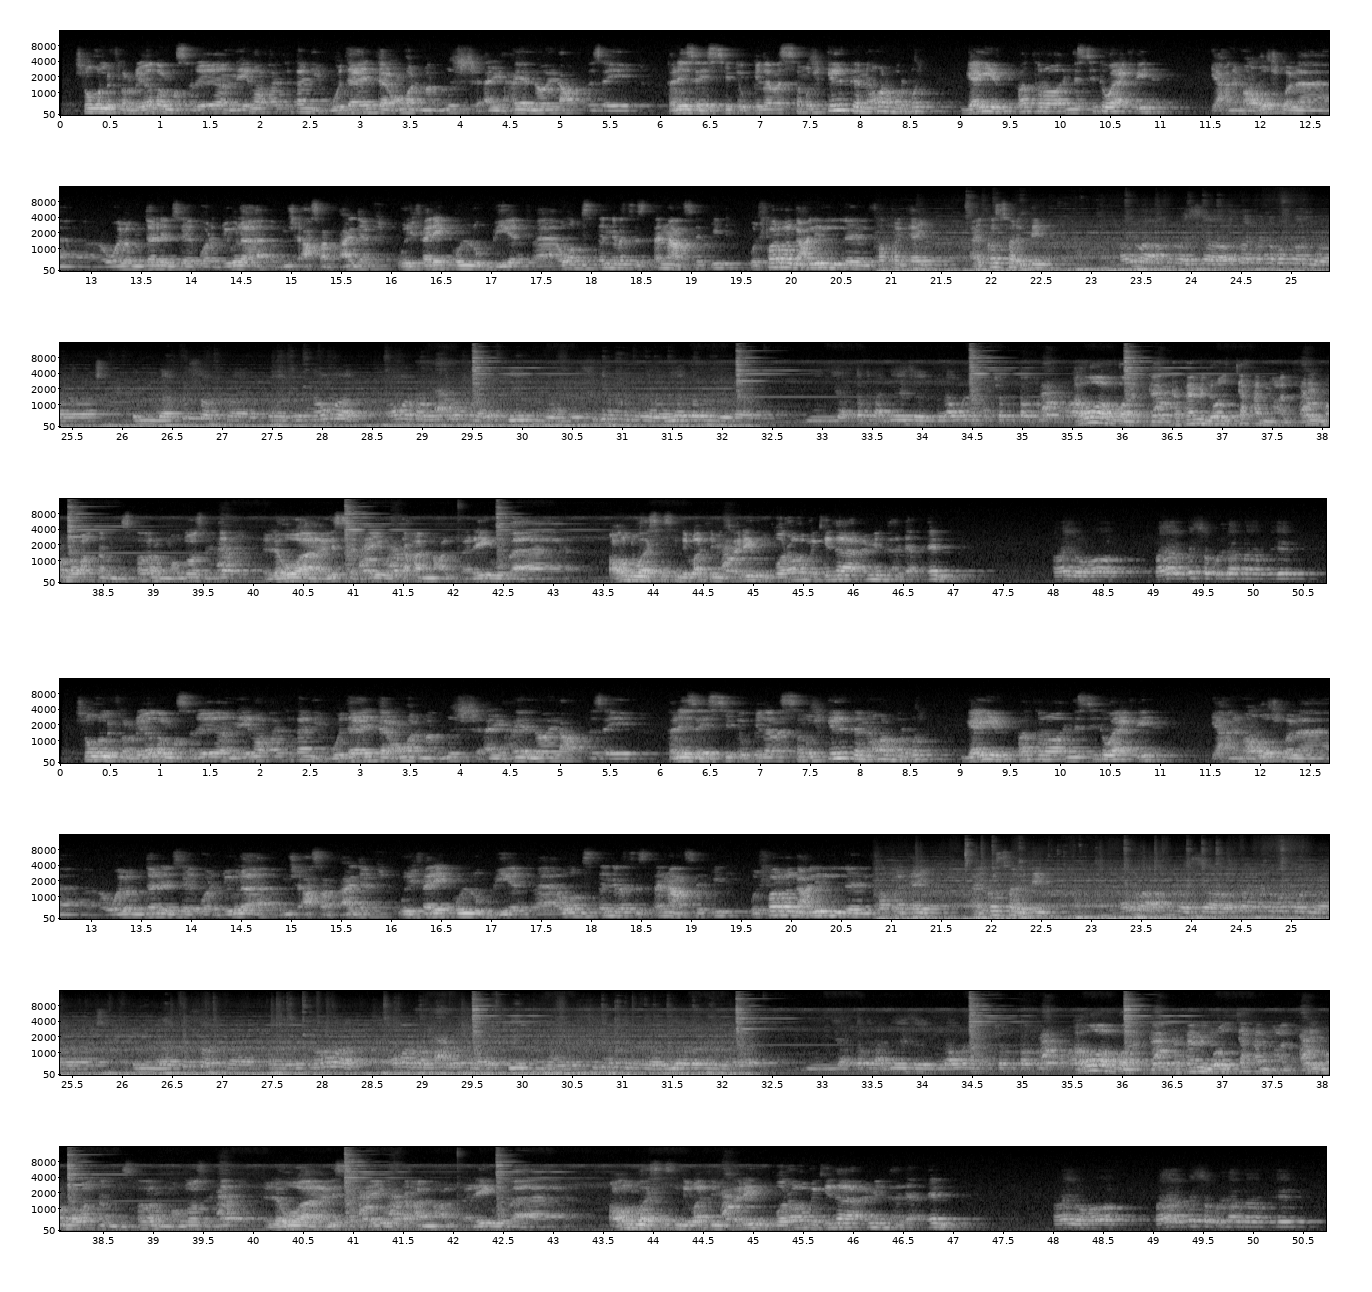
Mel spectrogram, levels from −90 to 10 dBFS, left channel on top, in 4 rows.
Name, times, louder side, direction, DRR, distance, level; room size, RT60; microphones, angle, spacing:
voice 1, 0.2-5.7 6.1-8.6 9.0-11.0 11.5-15.8 16.1-19.3 19.6-21.4 21.8-22.6 35.5-39.8 40.1-43.2 43.6-46.9, left 1 dB, 85° left, 3 dB, 0.6 m, -25 dB
sound 1, 20.8-32.3, right 2 dB, 85° right, 0.4 m, -32 dB
voice 2, 23.3-25.8 26.1-28.3 28.6-32.5 32.8-35.6 48.0-48.6 49.0-50.4, left 2 dB, 25° left, 2 dB, 0.4 m, -28 dB
sound 2, 28.9-30.1 30.7-30.9 31.7-31.8 32.0-32.1 32.4-32.5 33.7-33.8 34.7-34.8 35.0-35.8 36.1-36.6 36.9-37.5 37.8-38.1 39.6-40.0 40.9-42.1 42.9-43.2 43.5-43.6 43.8-43.9 44.1-45.0, equal, 35° right, 1.0 m, -30 dB
sound 3, 29.2-44.6, equal, 10° right, 1.2 m, -40 dB
3.8 x 2.1 x 2.7 m, 0.82 s
head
